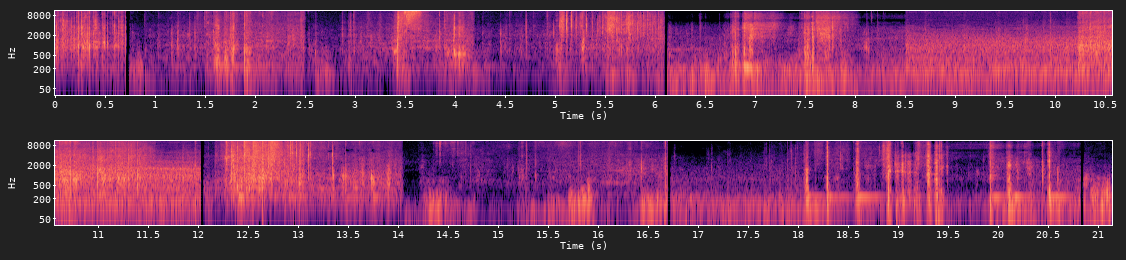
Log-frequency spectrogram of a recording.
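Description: A car tyre rolls over objects and crushes them with cracks and crunches.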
